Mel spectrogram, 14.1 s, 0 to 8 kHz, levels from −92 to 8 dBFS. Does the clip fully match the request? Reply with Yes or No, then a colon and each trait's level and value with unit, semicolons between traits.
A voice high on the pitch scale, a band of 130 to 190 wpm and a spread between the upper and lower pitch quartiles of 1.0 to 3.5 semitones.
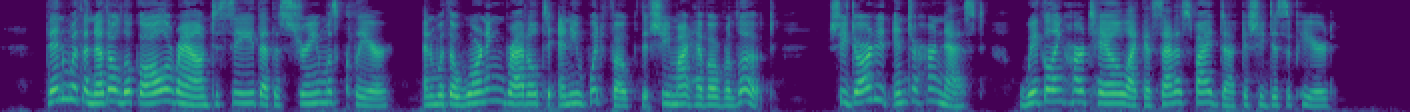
No: very high, 255 Hz; average, 180 wpm; average, 4.4 semitones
